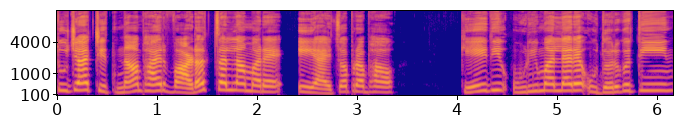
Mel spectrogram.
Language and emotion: Goan Konkani, surprised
